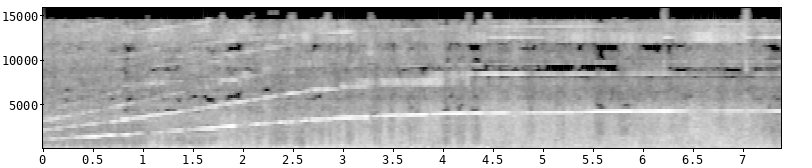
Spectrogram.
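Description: Steel ball bearing spun up by a compressed-air blow gun: a whine that rises steadily in pitch over the first four seconds or so, then holds at a high, steady pitch, over the hiss of the air jet.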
